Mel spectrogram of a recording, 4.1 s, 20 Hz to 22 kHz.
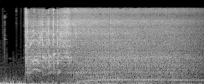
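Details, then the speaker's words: Jump start with a Foxpeed 2500A portable jump starter on a three-quarter-ton Chevrolet Silverado 2500HD with a 6.0-liter V8: brief cranking, then it catches quickly and settles into a smooth, steady idle; healthy start, one of four starts off the pack. "all right guys well you saw it work um i actually started my truck four times off the battery"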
